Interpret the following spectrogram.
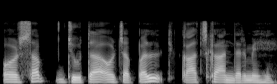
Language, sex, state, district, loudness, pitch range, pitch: Hindi, male, Arunachal Pradesh, Longding, -17 LUFS, 100-115 Hz, 110 Hz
